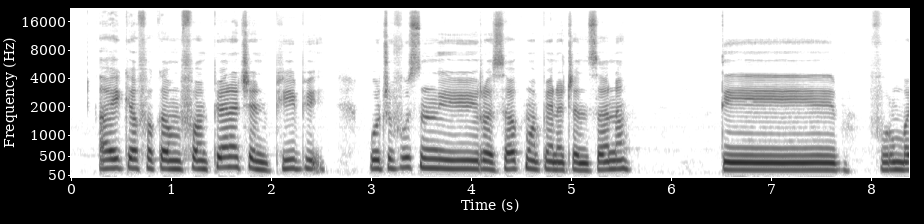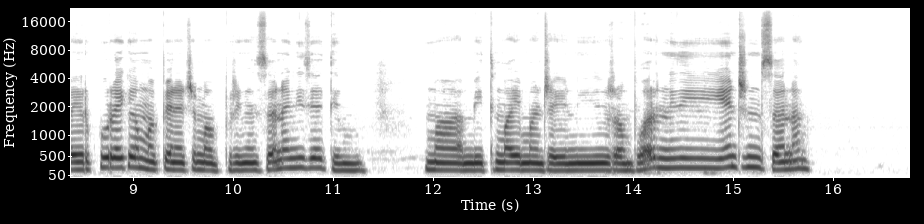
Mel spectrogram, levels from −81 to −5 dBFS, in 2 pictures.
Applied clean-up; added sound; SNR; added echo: none; none; none; none.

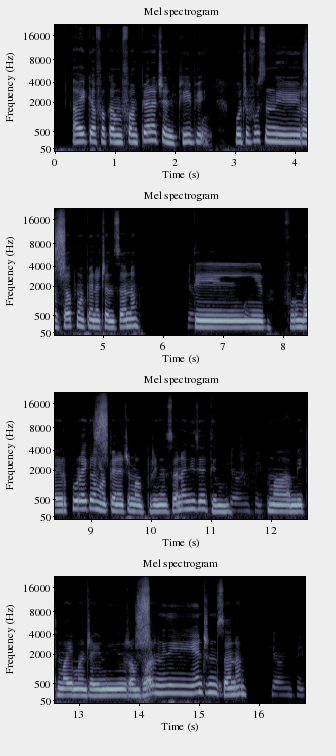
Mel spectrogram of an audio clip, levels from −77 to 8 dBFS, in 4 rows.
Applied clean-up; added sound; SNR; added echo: neural mask model Resemble Enhance denoiser.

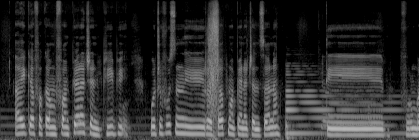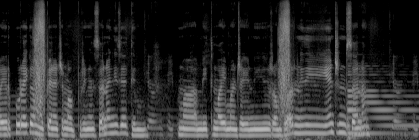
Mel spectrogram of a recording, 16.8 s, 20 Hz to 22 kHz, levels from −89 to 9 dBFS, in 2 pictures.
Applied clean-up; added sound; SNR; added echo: none; Piano + Tearing; 11 dB; none.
